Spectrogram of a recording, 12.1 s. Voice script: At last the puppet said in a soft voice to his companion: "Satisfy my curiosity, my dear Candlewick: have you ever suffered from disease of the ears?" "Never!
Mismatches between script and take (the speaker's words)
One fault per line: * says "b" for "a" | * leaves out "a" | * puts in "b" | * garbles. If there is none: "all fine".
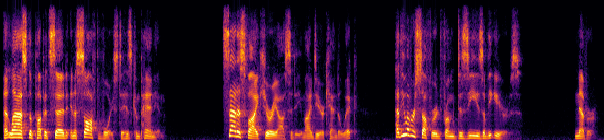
* leaves out "my"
